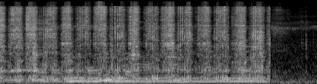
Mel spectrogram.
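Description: Rhythmic back-and-forth rasping of a saw through bamboo, fast regular strokes, close and loud, stopping abruptly near the end.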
